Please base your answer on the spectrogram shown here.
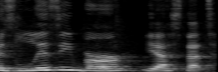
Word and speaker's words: Lize: um my name is Lizzy Burr yes that's how my name is spelled and I'm the coordinator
